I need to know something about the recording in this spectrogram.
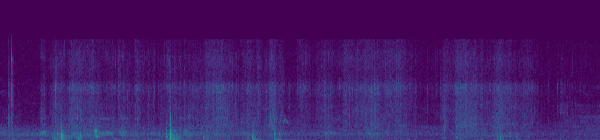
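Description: Tissue paper and cardboard rustling as a cable is pulled out of a packing box, with several small clicks and knocks in the first three seconds.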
